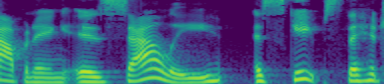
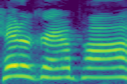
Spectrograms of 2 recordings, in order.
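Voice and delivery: mock twangy backwoods screaming, higher in pitch; 10 semitones higher, 4 dB louder than usual. Retelling a scene where a family screams at grandpa: imitating twangy backwoods screaming. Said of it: "they are so twangy and scary and backwoods".

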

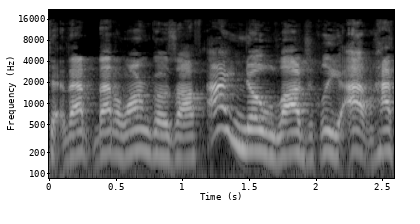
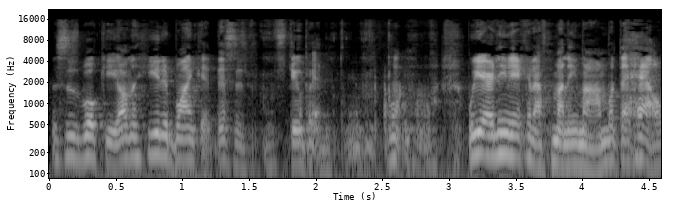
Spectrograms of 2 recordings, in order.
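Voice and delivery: angry, pissed-off griping rant; 4 semitones lower, 5 dB quieter than usual. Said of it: "She's pissed".

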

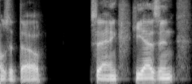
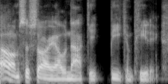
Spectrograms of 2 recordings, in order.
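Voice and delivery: ordinary talk, nothing marked

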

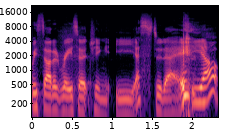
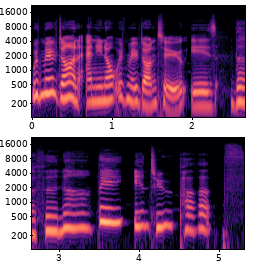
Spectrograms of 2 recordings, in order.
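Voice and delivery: chipper game-show announcer voice, pitched higher; 10 semitones higher than usual. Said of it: "Sounded like Wheel of Fortune".

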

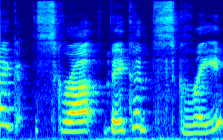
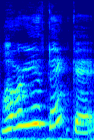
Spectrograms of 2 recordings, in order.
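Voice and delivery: high, sugary, fake-nice put-on polite tone; 6 semitones higher, 7 dB quieter than usual. Acting out how the question sounds to the author: put-on fake-nice tone. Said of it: "to her, it would sound like".

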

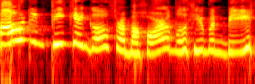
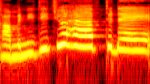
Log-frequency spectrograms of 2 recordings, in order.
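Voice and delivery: mock child-directed speaking voice. Retelling how she asks him something: imitating talking to him like a child. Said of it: "she does talk to him like a child".

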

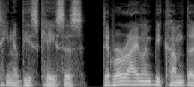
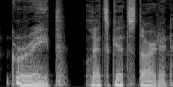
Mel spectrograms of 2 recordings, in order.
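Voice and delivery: solemn, grave, serious announcer tone; 3 semitones lower than usual. A podcast host starts the episode with a guest, in a dark topic voice. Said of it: "This is your dark topic voice".

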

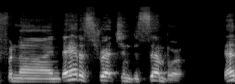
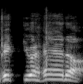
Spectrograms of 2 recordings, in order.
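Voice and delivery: mock screaming, higher and louder; 5 semitones higher, 6 dB louder than usual. Retelling screaming at a player who hid in the corner: imitating own screaming. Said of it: "I'm screaming".

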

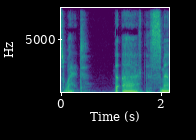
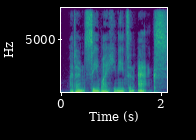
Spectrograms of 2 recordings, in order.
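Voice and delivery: plain reading voice

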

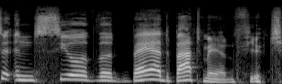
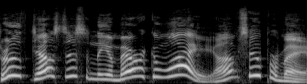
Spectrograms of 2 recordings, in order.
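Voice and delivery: put-on high Southern country-boy voice; 7 semitones higher than usual. Showing how this version of Superman sounds: southern Superman voice. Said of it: "he's Superman's from a good southern boy from Kansas".

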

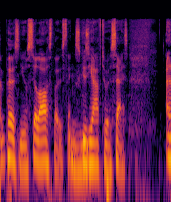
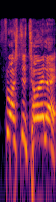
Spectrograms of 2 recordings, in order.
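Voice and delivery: acted-out, very high-pitched, furious shout; 13 semitones higher, 4 dB louder than usual. Retelling what he shouted through the house: imitating someone shouting. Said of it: "he shouts and he goes".

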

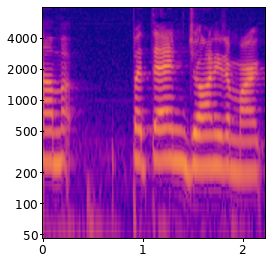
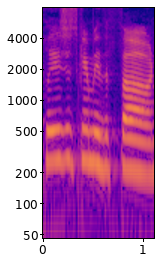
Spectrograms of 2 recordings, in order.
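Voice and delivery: normal talking voice

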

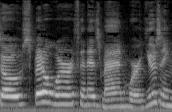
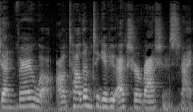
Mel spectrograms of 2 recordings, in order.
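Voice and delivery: ordinary talk

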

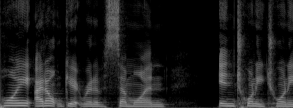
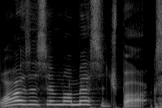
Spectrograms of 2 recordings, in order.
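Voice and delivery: put-on very high, swooping old general voice; 10 semitones higher than usual. Retelling how he reacted to a message: imitating him like an old Confederate general. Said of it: "Is that how I sounded? Like an old, like an old Confederate general?".

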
